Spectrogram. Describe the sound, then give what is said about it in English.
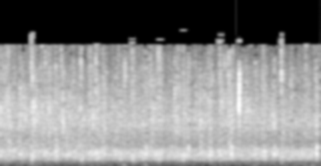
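An audience in Hackney, East London, applauds to welcome a speaker on stage, a steady, dense wash of many hands clapping that holds at an even loudness throughout. “Would you put your hands together and welcome Paul Cowley?”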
